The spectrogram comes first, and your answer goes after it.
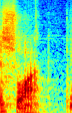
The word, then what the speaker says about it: Swann: स्वान हमारे यहां एक जंतु का नाम होता है, लेकिन वो वाला स्वान नहीं है, इनका नाम है स्वान। इनके नाम की स्पेलिंग थी SWANN, तो इनको स्वान बोलेंगे आप, इसे ये नहीं कह सकते, ठीक है।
